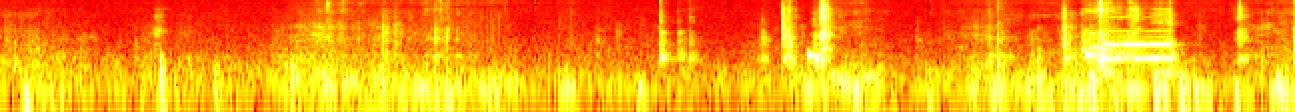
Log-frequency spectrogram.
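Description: A Luminaire sewing machine running a straight stitch while a zipper goes into a garment, with faint intermittent ticking and short mechanical bursts, growing busier and louder toward the end.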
